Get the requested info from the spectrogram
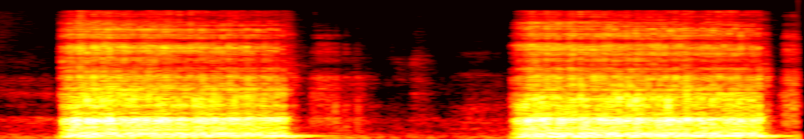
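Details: Growling from a six-year-old female German Shepherd in estrus, showing unexpected food aggression toward her owner while eating bones beside a four-year-old Malinois. Two harsh, rumbling growls of about a second each, split by a short silent pause.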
